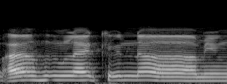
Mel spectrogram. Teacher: ikhfa dibaca dengan tebal kerana qaf merupakan huruf isti'la. Dibacakan dengan 2 harakat.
